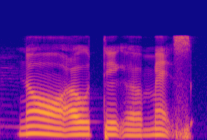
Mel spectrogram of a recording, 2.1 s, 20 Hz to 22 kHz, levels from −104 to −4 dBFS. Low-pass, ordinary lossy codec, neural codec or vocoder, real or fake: none; none; none; real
